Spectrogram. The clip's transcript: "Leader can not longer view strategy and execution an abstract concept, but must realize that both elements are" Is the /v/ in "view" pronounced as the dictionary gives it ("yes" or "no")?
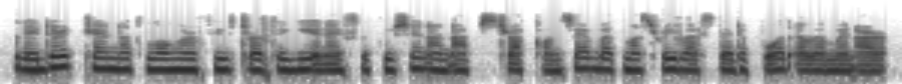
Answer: no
